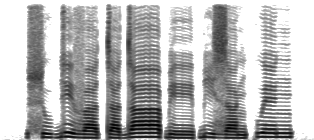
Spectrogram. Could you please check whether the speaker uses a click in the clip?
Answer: no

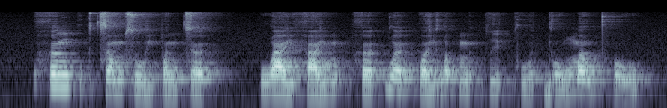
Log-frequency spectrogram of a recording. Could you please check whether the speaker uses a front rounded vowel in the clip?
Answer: yes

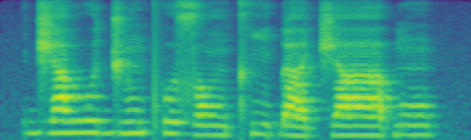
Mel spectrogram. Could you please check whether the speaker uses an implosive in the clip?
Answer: yes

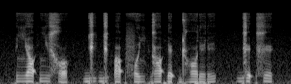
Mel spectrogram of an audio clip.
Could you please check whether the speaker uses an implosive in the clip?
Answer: no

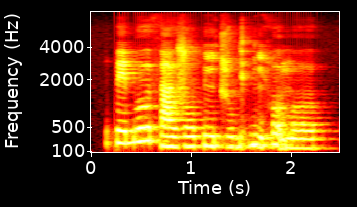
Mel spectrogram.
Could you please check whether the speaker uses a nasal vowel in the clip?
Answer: yes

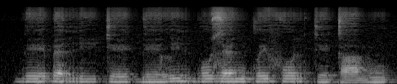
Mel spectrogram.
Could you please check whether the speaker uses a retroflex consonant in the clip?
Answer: no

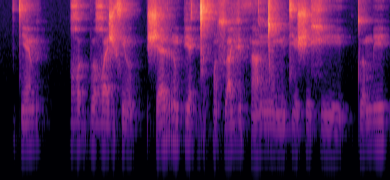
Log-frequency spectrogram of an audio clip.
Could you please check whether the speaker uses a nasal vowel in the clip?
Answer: yes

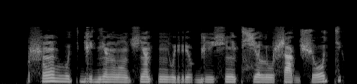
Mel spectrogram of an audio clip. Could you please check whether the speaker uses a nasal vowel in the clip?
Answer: yes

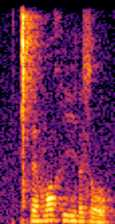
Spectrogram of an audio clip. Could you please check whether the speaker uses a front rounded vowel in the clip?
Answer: yes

